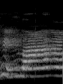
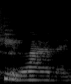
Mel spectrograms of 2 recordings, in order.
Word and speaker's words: Keilana: I don't know where y'all see the other It's Keilana, yes. They want to use that I.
